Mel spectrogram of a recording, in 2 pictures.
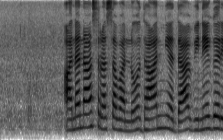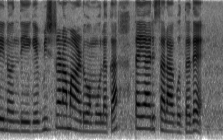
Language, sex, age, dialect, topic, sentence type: Kannada, female, 41-45, Coastal/Dakshin, agriculture, statement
